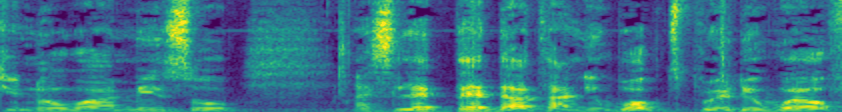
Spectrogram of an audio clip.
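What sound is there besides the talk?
No everyday noises stand out.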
